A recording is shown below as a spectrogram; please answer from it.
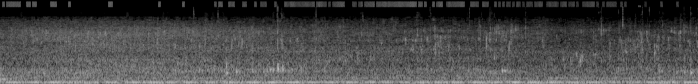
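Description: Hot water is poured into a pan of fish curry cooking on the stove, making a steady rushing, bubbling pour that continues close and evenly with no talk.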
